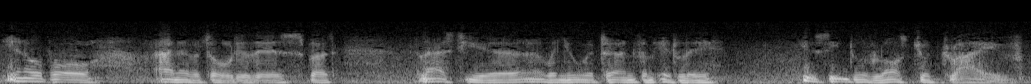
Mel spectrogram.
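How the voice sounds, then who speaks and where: Slow, low-voiced professor. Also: male voice, gravelly. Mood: probing, concerned. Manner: deliberate, questioning, avuncular. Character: concerned, probing male university professor. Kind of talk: 1970s radio drama acting. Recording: muffled, noisy old radio broadcast.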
